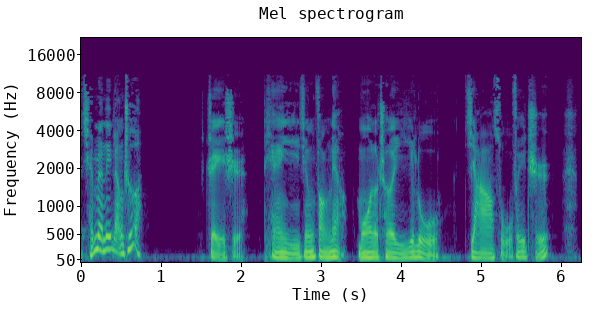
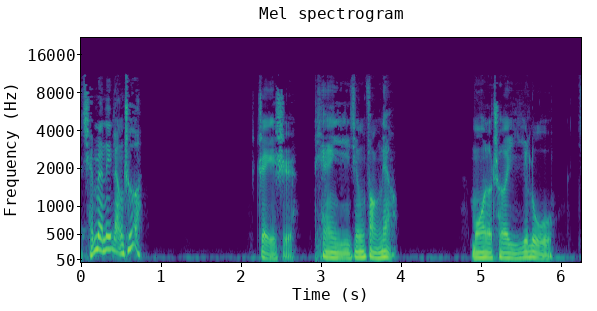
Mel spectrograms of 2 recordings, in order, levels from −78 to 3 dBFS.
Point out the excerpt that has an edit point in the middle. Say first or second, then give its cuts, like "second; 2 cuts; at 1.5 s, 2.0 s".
first; 2 cuts; at 1.0 s, 3.4 s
